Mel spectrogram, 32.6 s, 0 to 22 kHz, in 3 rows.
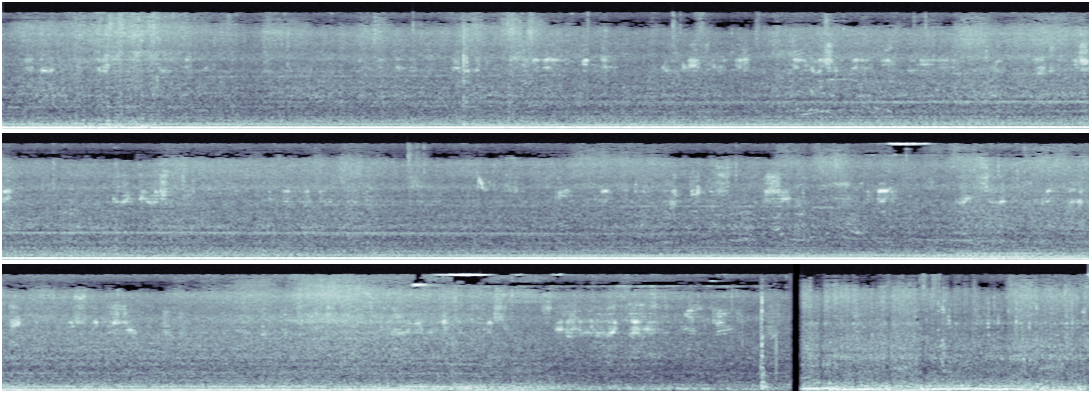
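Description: Car engine and road noise heard from inside the cabin while driving slowly in city traffic: a loud, steady low drone that eases off after about 20 seconds and drops lower again near the end.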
